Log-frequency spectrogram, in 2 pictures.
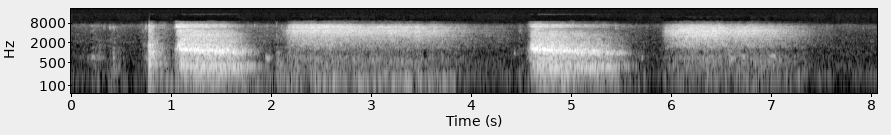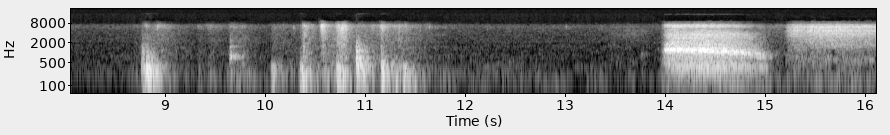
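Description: A man blows hard into a large balloon in long, strong puffs.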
